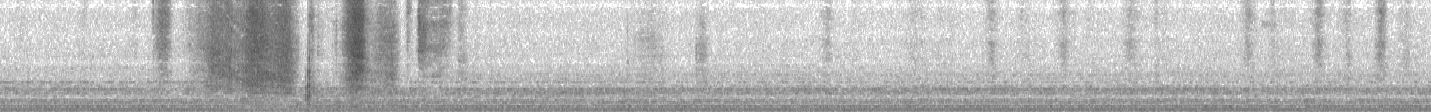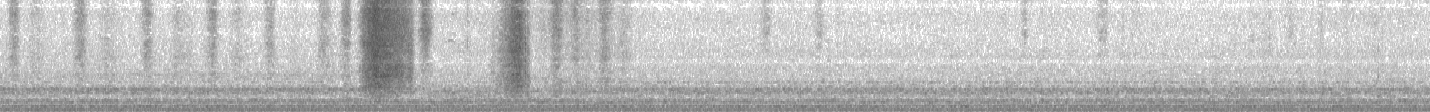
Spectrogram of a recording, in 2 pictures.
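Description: A steady mechanical hum with one constant tone running through it, level and unchanging. Short soft rustling noises come about two seconds in and again about eighteen seconds in.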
